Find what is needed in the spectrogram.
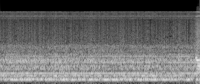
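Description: Steady droning hum and road noise inside a moving car's cabin, with a few fixed low tones and no change in pitch.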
